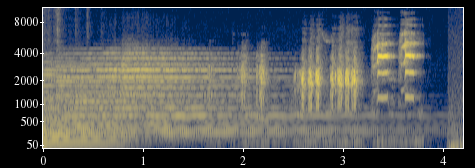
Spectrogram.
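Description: A great reed warbler sings harsh, croaking, grating notes in quick bursts that grow louder and more insistent toward the end, rising over a steady tonal hum that fades out.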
